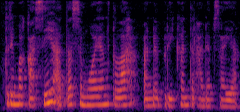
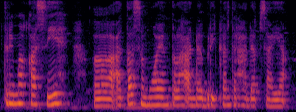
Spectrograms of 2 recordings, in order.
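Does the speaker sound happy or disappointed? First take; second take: happy; disappointed. First: It sounds happy and impressed. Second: It sounds regretful and disappointed.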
